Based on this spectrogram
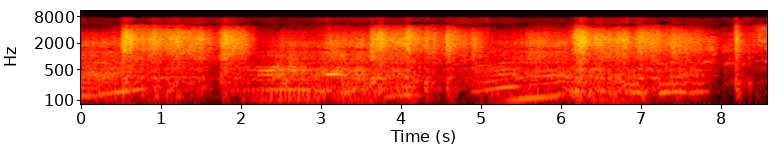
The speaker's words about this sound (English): You better double park the bus. There's no room there. Oh, I can get in between those two cars.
